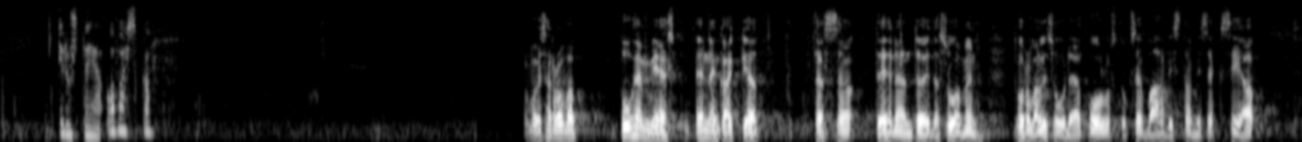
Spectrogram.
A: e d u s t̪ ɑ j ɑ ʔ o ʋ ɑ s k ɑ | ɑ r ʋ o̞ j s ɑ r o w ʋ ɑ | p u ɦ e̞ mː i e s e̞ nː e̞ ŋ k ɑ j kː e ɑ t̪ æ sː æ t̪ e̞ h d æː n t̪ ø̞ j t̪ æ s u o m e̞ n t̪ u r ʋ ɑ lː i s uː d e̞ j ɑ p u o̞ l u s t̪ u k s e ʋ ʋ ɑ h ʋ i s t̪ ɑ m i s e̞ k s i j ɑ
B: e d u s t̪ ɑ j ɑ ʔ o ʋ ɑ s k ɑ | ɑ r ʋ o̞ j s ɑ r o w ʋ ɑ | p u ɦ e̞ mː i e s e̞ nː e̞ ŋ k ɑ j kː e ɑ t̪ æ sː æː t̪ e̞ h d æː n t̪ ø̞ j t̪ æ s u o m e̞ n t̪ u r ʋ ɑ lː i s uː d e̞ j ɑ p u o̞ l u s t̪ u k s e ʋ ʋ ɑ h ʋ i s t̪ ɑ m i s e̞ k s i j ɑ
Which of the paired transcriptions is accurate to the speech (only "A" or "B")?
A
